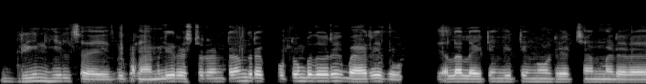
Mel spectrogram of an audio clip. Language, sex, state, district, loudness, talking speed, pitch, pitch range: Kannada, male, Karnataka, Bijapur, -18 LUFS, 150 wpm, 140 Hz, 125-150 Hz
